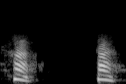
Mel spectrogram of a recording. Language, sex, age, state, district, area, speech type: Marathi, female, 30-45, Maharashtra, Satara, rural, conversation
